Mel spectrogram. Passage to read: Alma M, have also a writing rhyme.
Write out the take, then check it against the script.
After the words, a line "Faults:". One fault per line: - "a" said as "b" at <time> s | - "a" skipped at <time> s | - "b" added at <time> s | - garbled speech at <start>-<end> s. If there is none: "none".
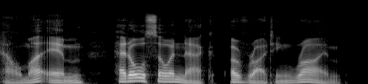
Alma M, had also a knack of writing rhyme.
Faults:
- "have" said as "had" at 1.1 s
- "knack of" added at 1.8 s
